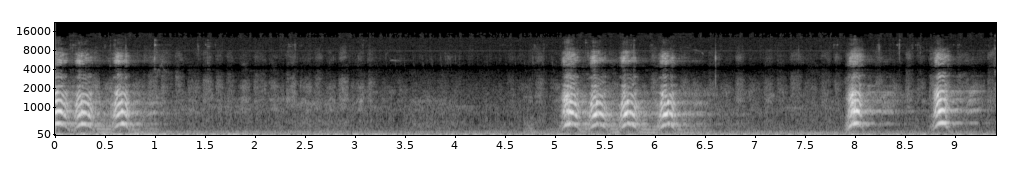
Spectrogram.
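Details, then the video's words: Attention-seeking brown dog in Wadena, Minnesota, barking while companion Stella, with black eye patches, acts nutty; a cluster of three barks, a long quiet gap, then four quick barks and two single ones. "Stella the Dog with Black Eye Patches acting nutty while Brown Dog barks in Wadena Minnesota."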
